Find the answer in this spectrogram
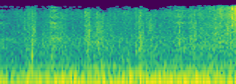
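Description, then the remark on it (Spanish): Uneven, stumbling footsteps crunch quickly through snow as a man runs clumsily away from a wolf, a handful of soft irregular thuds over a steady low rumble, with no voices. “Se aleja corriendo torpemente.”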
